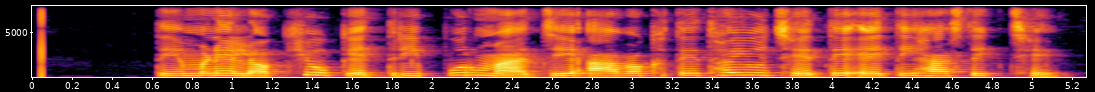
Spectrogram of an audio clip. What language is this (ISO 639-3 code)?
guj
